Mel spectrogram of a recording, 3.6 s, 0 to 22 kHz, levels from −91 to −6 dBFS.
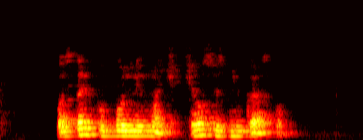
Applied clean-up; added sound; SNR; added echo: neural mask model DeepFilterNet 3.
